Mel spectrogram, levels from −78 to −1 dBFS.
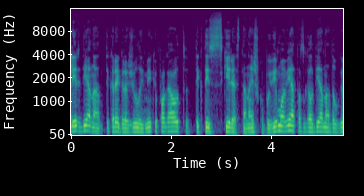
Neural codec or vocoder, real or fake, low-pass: vocoder, 44.1 kHz, 128 mel bands every 512 samples, BigVGAN v2; fake; 14.4 kHz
